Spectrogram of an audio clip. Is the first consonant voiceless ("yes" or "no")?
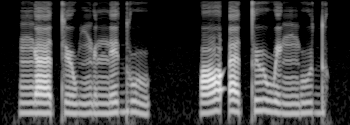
no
